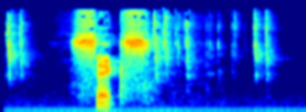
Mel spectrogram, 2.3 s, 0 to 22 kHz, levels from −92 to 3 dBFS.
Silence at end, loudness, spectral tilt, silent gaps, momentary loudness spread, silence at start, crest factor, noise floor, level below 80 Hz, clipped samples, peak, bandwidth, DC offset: 0.3 s; -17 LUFS; 1.5 dB/octave; none; 24 LU; 0.05 s; 22 dB; -49 dBFS; -64 dBFS; under 0.1%; -4 dBFS; 16.5 kHz; under 0.1%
